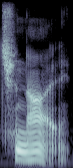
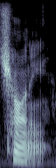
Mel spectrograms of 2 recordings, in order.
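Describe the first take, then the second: First: The name sounds like the city Chennai. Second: The name is said as spelled, Chani. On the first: This is how the film says it. "I think they pronounce it like Chennai" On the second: This is how the speaker expected it from the spelling. "but I think it is Chani"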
